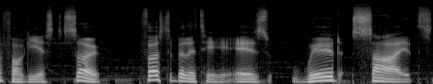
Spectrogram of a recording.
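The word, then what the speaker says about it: Wyrd: So, first ability is Weird Scythes. Now, it's W-Y-R-D, so weird, yep.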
